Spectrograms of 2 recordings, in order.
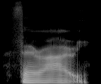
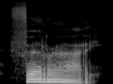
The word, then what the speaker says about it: Ferrari: This is what we call Ferrari. Ferrari SF90. Ferrari 2960TB. Ferrari super fast and so on. Ferrari. But that's not how Italians pronounce it. They say Ferrari.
